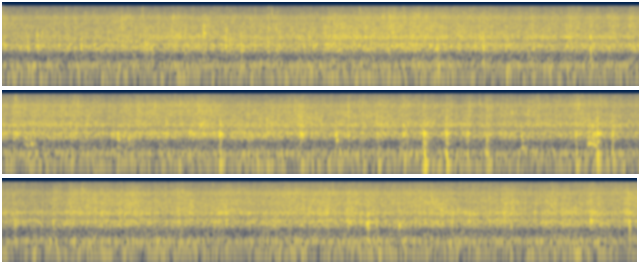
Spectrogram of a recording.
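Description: Pork belly, kimchi and freshly added cooked rice sizzling steadily in a white nonstick frying pan as they are stirred and mixed with a spatula. A few light knocks of the spatula against the pan come near the middle.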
